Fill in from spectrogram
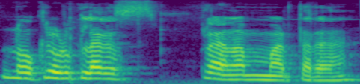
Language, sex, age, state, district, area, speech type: Kannada, male, 60+, Karnataka, Bidar, urban, spontaneous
